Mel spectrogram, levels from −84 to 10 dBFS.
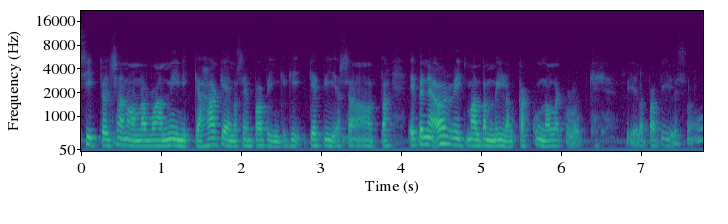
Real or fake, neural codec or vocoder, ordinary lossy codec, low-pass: real; none; none; 14.4 kHz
